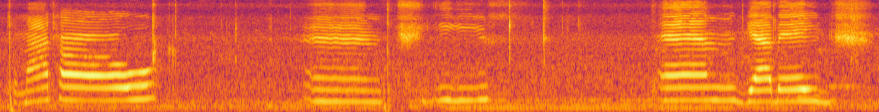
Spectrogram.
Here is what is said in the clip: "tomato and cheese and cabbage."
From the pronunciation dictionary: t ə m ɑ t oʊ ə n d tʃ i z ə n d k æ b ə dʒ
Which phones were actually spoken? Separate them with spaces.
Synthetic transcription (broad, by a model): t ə m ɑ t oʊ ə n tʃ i s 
